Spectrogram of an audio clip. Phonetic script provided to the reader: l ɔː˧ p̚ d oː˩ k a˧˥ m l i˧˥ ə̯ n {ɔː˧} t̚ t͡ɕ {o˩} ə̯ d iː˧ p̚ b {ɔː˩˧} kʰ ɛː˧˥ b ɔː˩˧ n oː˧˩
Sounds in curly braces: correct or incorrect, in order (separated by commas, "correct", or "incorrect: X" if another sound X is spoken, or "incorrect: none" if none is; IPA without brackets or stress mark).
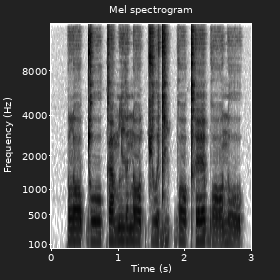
correct, incorrect: u˩, incorrect: ɔː˥˨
